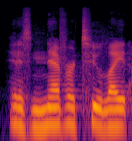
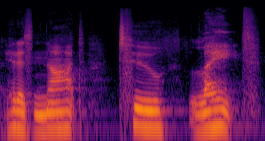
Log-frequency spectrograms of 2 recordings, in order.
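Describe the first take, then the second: First: Said in the usual way. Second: It is not too late, each word slowed and weighed; drawn-out pastoral plea; slow emphasis. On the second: Acted. Preacher pleading with the fathers.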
